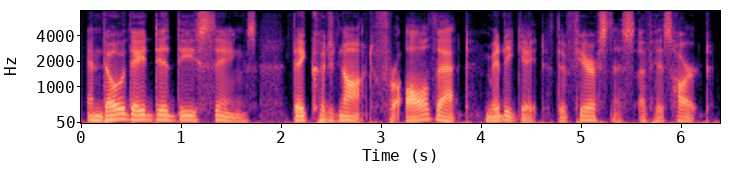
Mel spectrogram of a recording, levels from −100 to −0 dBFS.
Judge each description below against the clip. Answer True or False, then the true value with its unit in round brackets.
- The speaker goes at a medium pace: True (170 wpm)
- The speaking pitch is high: False (100 Hz)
